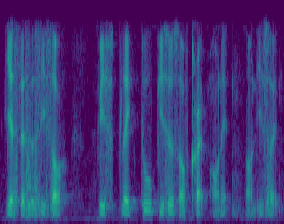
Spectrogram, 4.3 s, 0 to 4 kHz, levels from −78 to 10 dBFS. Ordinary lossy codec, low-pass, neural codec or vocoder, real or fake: none; 3.6 kHz; none; real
